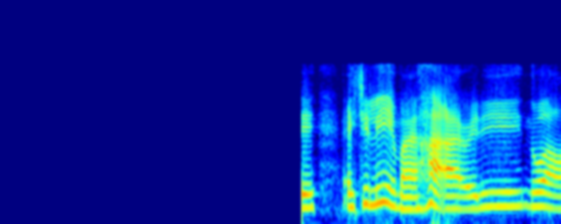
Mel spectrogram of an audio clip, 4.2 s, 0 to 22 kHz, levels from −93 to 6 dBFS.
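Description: From the very start until 2.26 s the speech is missing entirely. This is an audio dropout to silence, most likely a lost input that the recorder kept filling with silence. It is already under way when the clip begins, and speech then enters abruptly mid-flow. What sets it apart from a noise gate or a quiet pause is that the gap carries no room tone or hiss at all, just silence. Once sound returns, the G.722 wideband telephone coding at 56 kbit/s adds a light hiss in the upper band and some extra noise in the lower band.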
